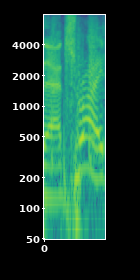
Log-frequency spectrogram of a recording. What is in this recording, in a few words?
that's right announcer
